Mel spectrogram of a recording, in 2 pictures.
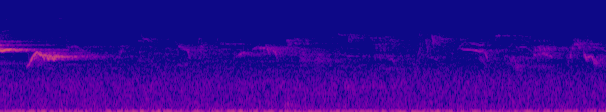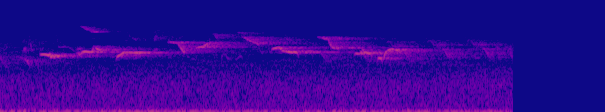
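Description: Birds chirping outdoors: many short, quick, down-slurred chirps, loudest at the start and then fainter, over a faint low rumble. The sound cuts off suddenly about five and a half seconds in.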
